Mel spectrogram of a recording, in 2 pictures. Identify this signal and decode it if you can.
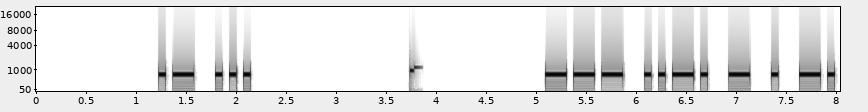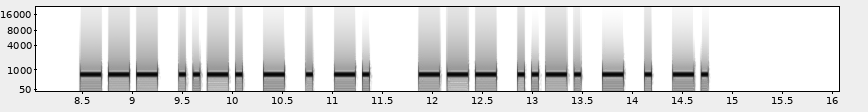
Morse code, heard as a keyed tone, about 17 wpm, 700 Hz. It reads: AS OFTEN OFTEN OFTEN
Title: Top 500 Words Repeated 17wpm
